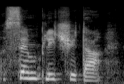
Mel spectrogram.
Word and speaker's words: semplicità: Alla, in fondo alla, semplicità. Semplicità, простота. Semplicità. Ударение на последний слог в данном существительном, в данном слове. Semplicità, felicità. В итальянском много таких слов с окончанием женского рода «а» с ударением на «а».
